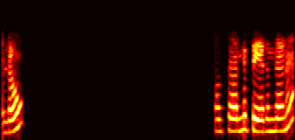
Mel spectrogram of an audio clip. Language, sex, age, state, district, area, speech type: Malayalam, female, 45-60, Kerala, Kozhikode, urban, conversation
